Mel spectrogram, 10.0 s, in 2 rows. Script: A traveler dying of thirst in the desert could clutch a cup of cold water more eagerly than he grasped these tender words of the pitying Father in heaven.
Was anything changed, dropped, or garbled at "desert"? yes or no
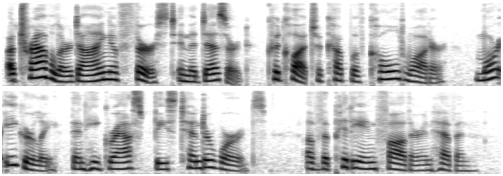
no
